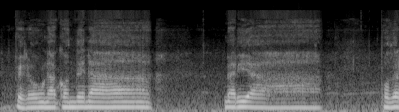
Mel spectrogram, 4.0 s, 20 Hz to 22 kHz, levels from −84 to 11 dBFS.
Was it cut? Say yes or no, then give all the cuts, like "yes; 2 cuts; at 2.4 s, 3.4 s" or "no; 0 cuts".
yes; 1 cut; at 2.2 s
